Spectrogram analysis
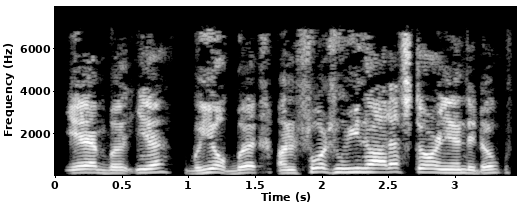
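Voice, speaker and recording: A man's voice: on the high side, fast, a little mellow, no room sound, dull audio. A man on a relationship panel, talking casually and rambling, often repeating himself. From New Jersey.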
